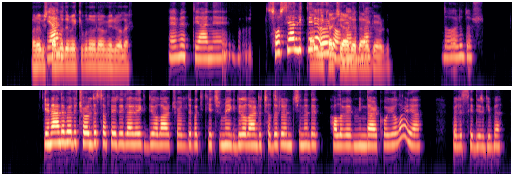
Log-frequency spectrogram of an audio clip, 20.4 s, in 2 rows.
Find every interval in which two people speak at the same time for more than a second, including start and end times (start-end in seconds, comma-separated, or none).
6.1-7.5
